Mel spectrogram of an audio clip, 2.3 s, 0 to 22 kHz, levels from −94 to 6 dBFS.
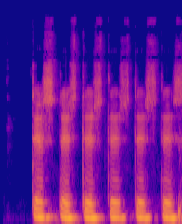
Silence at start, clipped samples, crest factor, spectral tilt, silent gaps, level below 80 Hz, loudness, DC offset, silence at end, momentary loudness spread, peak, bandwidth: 0.4 s; under 0.1%; 16 dB; -6.5 dB/octave; none; -58 dBFS; -24 LUFS; under 0.1%; 0 s; 4 LU; -8 dBFS; 11.5 kHz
